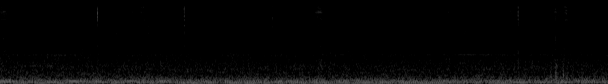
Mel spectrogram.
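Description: Metal knitting needles working fabric-strip yarn: faint, irregular small clicks of the needles with scratchy rubbing of the yarn as stitches are made.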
